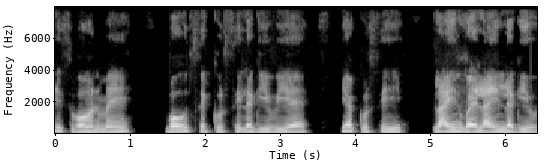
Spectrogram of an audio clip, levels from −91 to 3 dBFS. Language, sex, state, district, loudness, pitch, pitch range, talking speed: Hindi, male, Bihar, Jamui, -17 LUFS, 150 Hz, 140-160 Hz, 160 wpm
